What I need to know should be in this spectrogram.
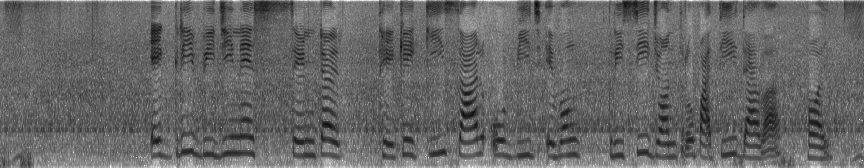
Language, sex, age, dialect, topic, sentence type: Bengali, female, 18-24, Standard Colloquial, agriculture, question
